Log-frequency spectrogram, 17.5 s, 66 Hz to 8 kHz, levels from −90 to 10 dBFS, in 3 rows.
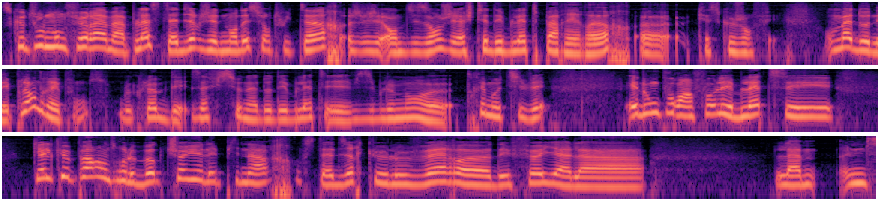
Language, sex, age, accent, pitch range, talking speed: French, female, 20-39, French, 195-245 Hz, 245 wpm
